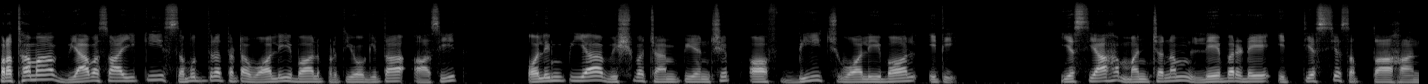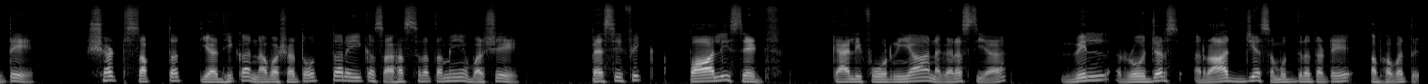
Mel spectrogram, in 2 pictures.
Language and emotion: Sanskrit, neutral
